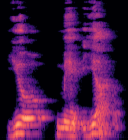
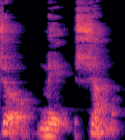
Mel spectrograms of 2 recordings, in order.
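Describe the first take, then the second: First: The y and ll are soft, y-like sounds. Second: The y and ll are hissing, sh-like sounds. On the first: "pronounce both of them as a soft E sound" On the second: "pronounce it as a sibling sound"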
